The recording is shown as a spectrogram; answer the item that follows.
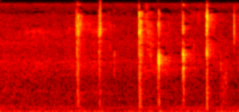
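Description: Toddler sucking on a baby bottle's nipple: a string of small, irregular clicks and smacks, more of them in the second half.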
